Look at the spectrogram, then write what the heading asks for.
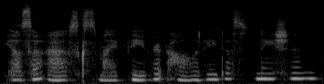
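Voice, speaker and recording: A woman from Wisconsin whispers her way through viewer questions in a soft, unvoiced ASMR hush. Her tone is mellow and very breathy, and she chats in an easy, self-deprecating way. Nothing in her voice is pushed or sharp. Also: fairly high pitch, moderate pace. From Wisconsin, USA. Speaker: ASMR creator.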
